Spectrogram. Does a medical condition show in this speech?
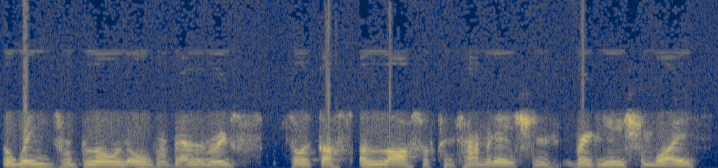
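Yes: cleft palate; congenital, parents' Chernobyl radiation exposure, premature, over twenty surgeries, leg amputated, prosthetic limb age 12.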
